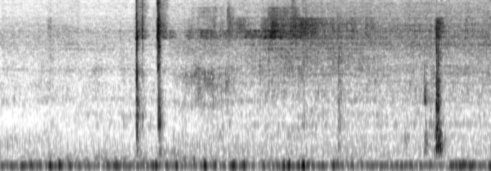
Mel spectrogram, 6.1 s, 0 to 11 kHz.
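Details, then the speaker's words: 1995 Ford Mustang GTS V8 after replacing the idle air control valve (previously erratic idle): even, steady low burble with no hunting or surging; healthy idle after repair. "She's purring now. I'm gonna step back away and talk about it. The car runs great. I changed the idle air control. It's very steady."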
